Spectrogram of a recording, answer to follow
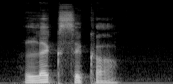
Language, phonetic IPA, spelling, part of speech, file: Polish, [ˈlɛksɨka], leksyka, noun, Pl-leksyka.ogg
